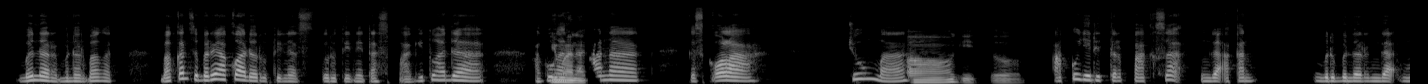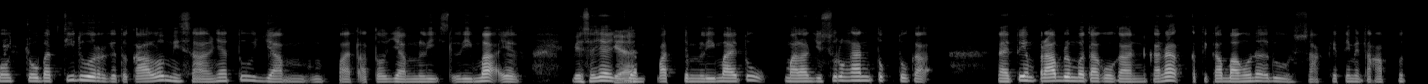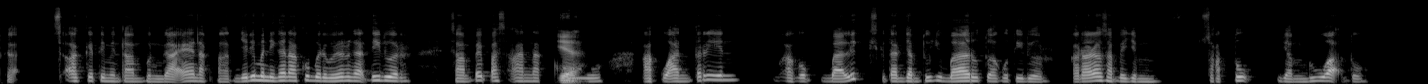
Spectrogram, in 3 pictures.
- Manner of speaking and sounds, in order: other background noise
- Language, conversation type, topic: Indonesian, advice, Bagaimana saya gagal menjaga pola tidur tetap teratur dan mengapa saya merasa lelah saat bangun pagi?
